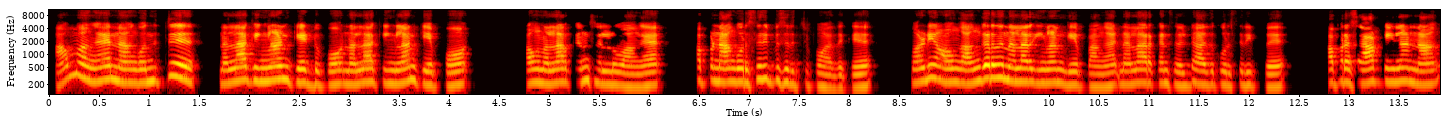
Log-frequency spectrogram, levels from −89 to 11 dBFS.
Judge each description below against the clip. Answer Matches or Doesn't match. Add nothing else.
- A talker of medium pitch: Doesn't match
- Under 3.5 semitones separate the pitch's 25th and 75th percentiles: Matches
